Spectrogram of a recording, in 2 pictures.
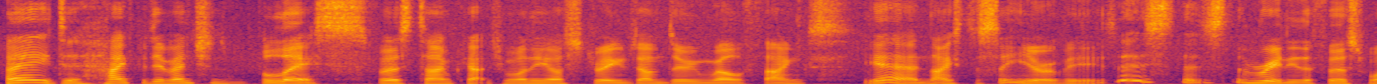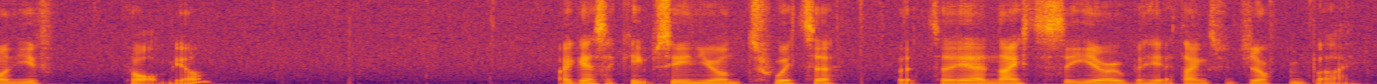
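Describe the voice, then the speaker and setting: A man streams a game and keeps up a chatty let's-play commentary, reading viewer chat aloud and answering it. He speaks at medium pitch, very animated and brisk, with a creaky quality.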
